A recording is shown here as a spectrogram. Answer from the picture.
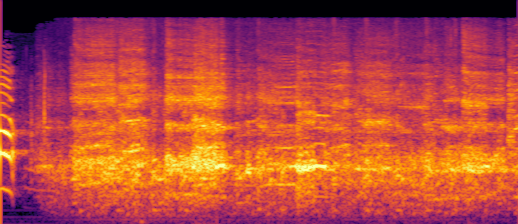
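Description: Chickens clucking in a steady, busy chatter. The tail of a rooster's crow cuts off right at the start.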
